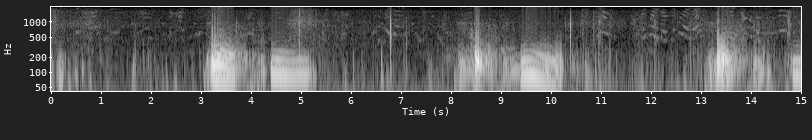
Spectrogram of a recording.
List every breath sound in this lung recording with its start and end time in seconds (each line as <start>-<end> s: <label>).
2.98-4.02 s: inhalation
2.98-4.02 s: rhonchi
4.31-5.35 s: exhalation
4.31-5.35 s: rhonchi
8.14-9.32 s: inhalation
8.14-9.32 s: rhonchi
9.43-10.32 s: exhalation
9.43-10.32 s: rhonchi
13.19-14.08 s: inhalation
13.26-13.90 s: rhonchi
14.15-14.53 s: exhalation
14.15-14.53 s: rhonchi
